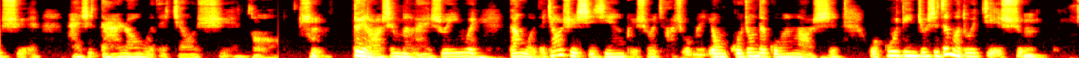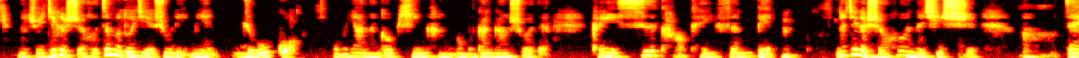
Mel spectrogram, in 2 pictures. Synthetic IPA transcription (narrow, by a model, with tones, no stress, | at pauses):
ɕɥɛ̰˧˥xa˧˥ɪʂɻ̩˥˩t̪a˧˥ɻɑ˧˥ʊwɔ˨˩d̪ə˦t͡ɕjɑ˥ʊɕɥɛ̰˧˥ | ʂɻ̩˥˩t̪we˥˩ɪlɑ˨˩ʊʂə˥mə˨nla˧˥ɪʂwɔ˥i˥nwe˥˩ɪt̪ɑ˥ŋwɔ˨˩d̪ə˦t͡ɕjɑ˥ʊɕɥɛ˧˥ʂɻ̩˧˥t͡ɕjɛ˥npi˨˩ɻu˧˥ʂwɔ˥˨˩wɔ˨˩mə˦njʊ˥˩ŋkwɔ˧˥ʈ͡ʂʊ˥ŋd̪ə˨kwɔ˧˥ə˧˥nlɑ˨˩ʊʂɻ̩˥wɔ˨˩ku˥˧t̪̬i˥˧ŋt͡ɕjo˥˧ʊʂ̬ɻ̩˥˧ʈ͡ʂɤ˥˩mə˩t̪wɔ˥t͡ɕjɛ̰˧˥ʂṵ˥˩ | na˥˩swɔ˧˥i˨˩ʈ͡ʂɤ˥˩ɡə˩ʂɻ̩˧˥xo˥˧ʊʈ͡ʂɤ˥˩mə˩t̪wɔ˥t͡ɕjɛ˧˥ʂu˥˩li˨˩mjɛ˥˩nɻu˧˥kwɔ̰˨˩˦ | wɔ˨˩mə˦jɑ˥˩ʊnɤ˧˥ŋko˥˩ʊpʰi˧˥ŋxɤ˧˥ŋwɔ˨˩mə˦nkɑ˥ŋkɑ˥ŋʂwɔ˥d̪ə˨kʰɤ˧˥i˨˩sɹ̩˥kʰɑ˨˩ʊkʰɤ˧˥i˨˩fə˥npjɛ˥˩n | na˥˧ʈ͡ʂɤ˥˩ɡə˩ʂɻ̩˧˥xo˥˩ʊnə˩t͡ɕʰi˧˥ʂɻ̩˧˥ | ə˧˩t͡sa˥˩ɪ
